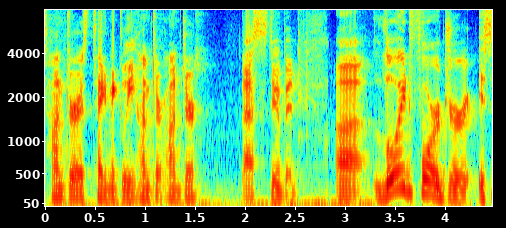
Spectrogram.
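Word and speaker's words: Hunter × Hunter: Whenever there's like an X on, like Hunter x Hunter is technically Hunter Hunter.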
